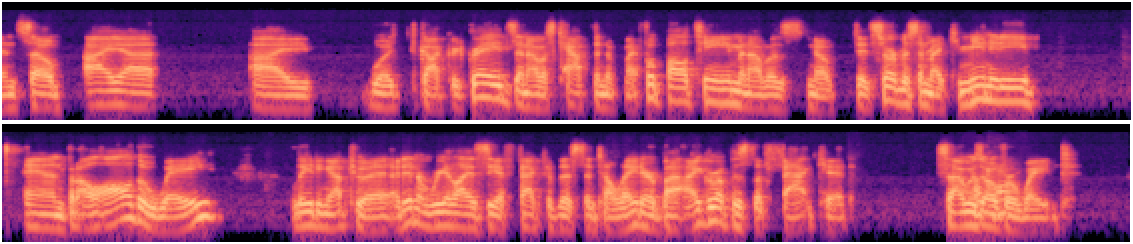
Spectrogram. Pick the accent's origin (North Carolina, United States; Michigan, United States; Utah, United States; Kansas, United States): Utah, United States; Salt Lake City; I grew up in Salt Lake City, Utah. Okay. And born and raised there, loved my childhood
